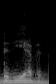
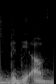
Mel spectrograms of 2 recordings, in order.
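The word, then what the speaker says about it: bedi'avad: Usually pronounced bidi'evad, but really it's bidi'ovad.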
